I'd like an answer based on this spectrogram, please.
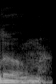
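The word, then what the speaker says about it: L'Homme: I bet his cologne was YSL L’Homme (pronounced Y-S-L Lume)’ Not like me.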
